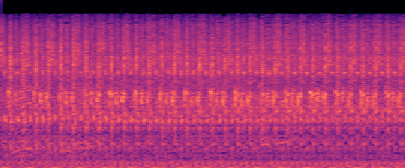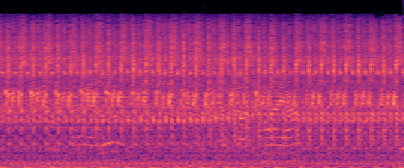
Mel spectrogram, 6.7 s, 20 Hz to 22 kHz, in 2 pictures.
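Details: Toyota Kijang Kapsul LGX 2L diesel, injector pump, nozzles and pressure checked good: clattering idle with an uneven knock about twice a second, rough running traced to a sticking valve shim before valve adjustment.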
